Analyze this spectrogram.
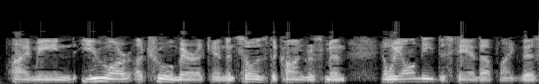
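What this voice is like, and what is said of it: Deep radio broadcaster voice. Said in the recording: “You sound like you got a radio voice ... we already have deep voices, so that tailors us for radio”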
